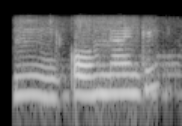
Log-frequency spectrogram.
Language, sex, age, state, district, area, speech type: Odia, female, 60+, Odisha, Dhenkanal, rural, conversation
